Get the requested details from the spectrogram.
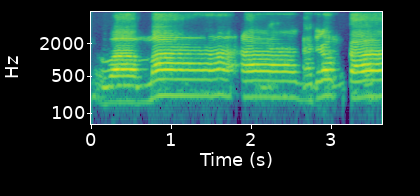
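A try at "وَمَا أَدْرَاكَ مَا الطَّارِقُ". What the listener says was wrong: Di A-nya jangan dipanjangin Pak. Di A-nya jangan dipanjangin. Adraka langsung.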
